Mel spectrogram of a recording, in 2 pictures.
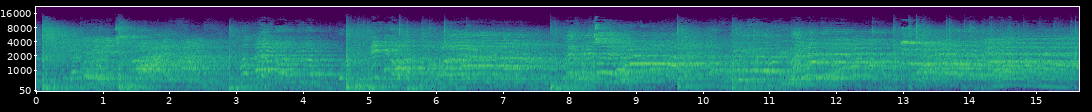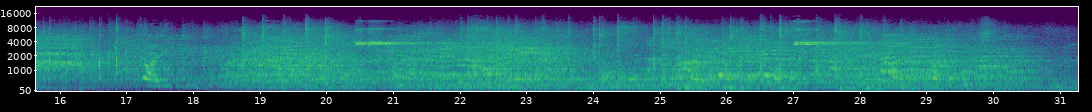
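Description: Volleyball play in an echoing gym: a series of sharp ball hits from the serve and the rally. Players and spectators shout and cheer throughout. Three short high whistle tones sound, near the middle, about two-thirds in and near the end.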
